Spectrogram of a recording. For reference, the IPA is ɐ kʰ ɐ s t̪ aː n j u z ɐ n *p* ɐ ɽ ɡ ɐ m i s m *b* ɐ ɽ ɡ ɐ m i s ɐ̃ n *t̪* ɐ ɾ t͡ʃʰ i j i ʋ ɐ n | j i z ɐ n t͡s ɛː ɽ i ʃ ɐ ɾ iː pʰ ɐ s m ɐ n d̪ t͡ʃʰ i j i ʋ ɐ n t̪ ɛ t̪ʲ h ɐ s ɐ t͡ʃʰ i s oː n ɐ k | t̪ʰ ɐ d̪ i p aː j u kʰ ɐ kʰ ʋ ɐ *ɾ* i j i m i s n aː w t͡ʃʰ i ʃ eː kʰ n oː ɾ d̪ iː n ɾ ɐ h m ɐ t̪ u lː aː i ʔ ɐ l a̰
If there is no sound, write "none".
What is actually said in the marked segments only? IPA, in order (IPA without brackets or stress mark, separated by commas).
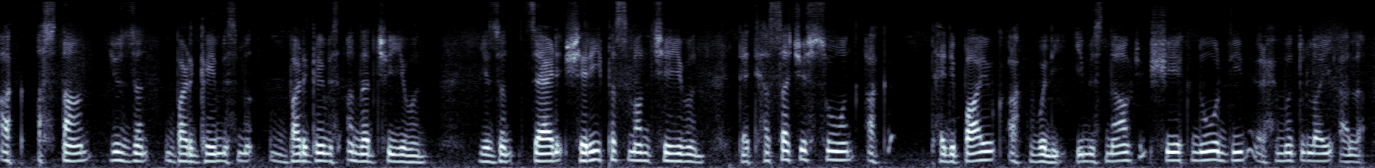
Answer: b, b, d̪, l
